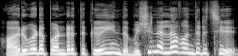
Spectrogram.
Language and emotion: Tamil, happy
